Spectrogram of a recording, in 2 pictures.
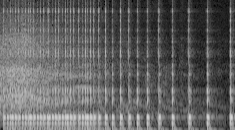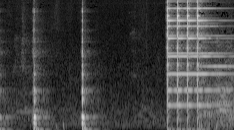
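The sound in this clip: A prize wheel spins at a live show. Its rapid clicking slows gradually into widely spaced ticks until it stops, followed by a burst of bright, ringing chimes.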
